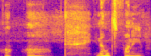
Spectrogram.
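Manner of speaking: usual speaking voice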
